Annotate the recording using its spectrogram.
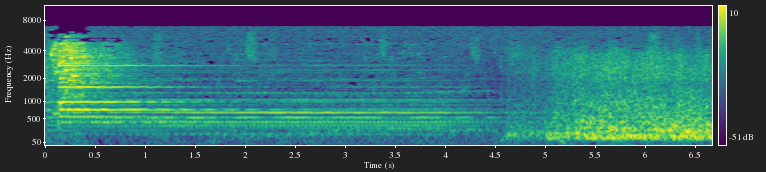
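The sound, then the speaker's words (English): A steady droning hum gives way to a loud, broad rumble of thunder from an approaching storm, rolling in over the last couple of seconds, deep and sustained with no voices. “Oh, we're going to have a storm.”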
